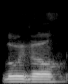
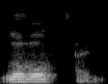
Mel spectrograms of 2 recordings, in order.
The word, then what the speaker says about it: Louisville: Yeah, Louisville. Some people say Louisville. I think I think we all say Louisville if you're from there. Yeah. So yeah, kind of starting your story about Louisville and then making your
